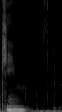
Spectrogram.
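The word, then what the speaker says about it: 金: It's typically pronounced as kin, so that's interesting as well.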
